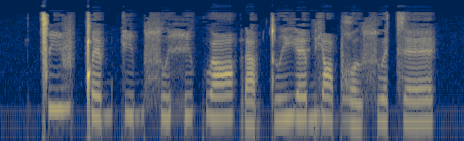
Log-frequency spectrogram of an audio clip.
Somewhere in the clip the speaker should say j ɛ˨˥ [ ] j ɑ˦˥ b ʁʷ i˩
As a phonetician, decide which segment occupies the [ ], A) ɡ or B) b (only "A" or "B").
B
